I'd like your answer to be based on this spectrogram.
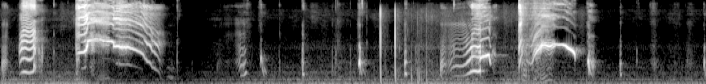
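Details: A baby girl with hiccups gets frustrated: fussy crying in short bursts and wails, with small hiccup catches between cries, in a quiet room.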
